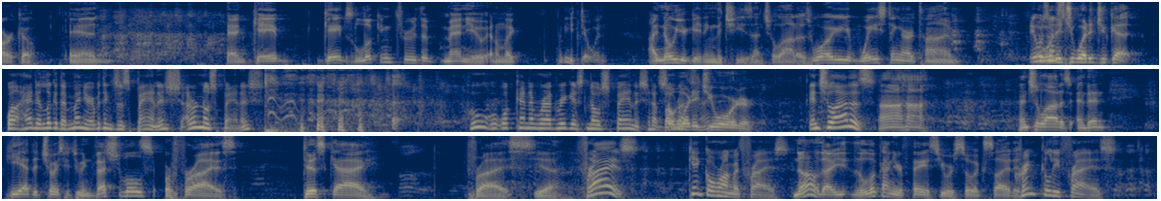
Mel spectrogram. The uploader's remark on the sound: We decided to dip our toe into the whole LIVE podcast thing. Recorded live at the Gman Tavern in Chicago, IL. Some one-man acoustic jams.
